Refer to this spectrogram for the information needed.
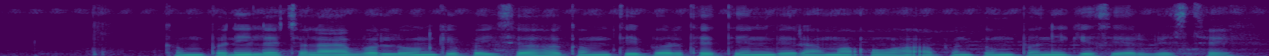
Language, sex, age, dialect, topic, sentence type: Chhattisgarhi, male, 18-24, Western/Budati/Khatahi, banking, statement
